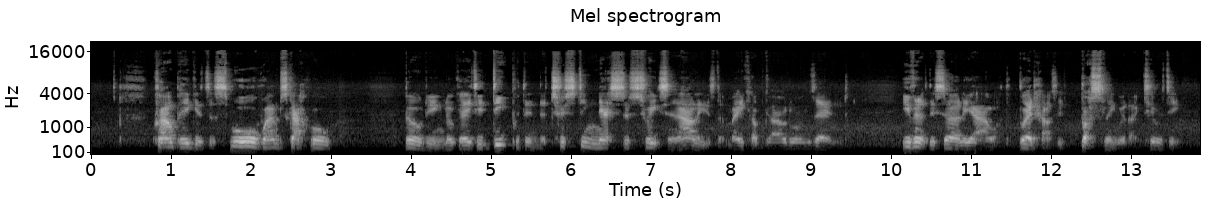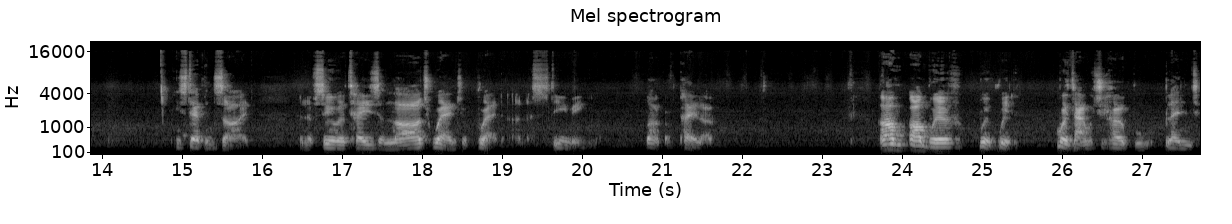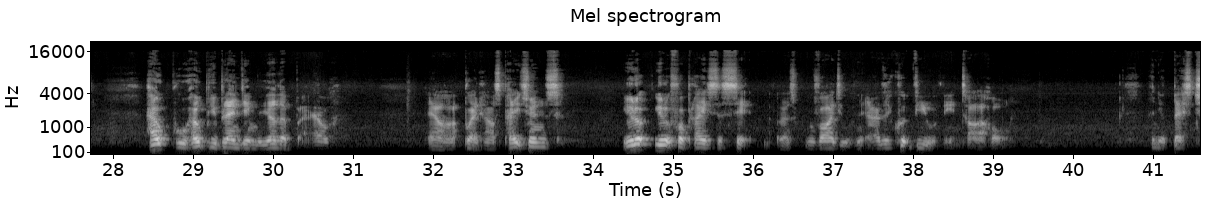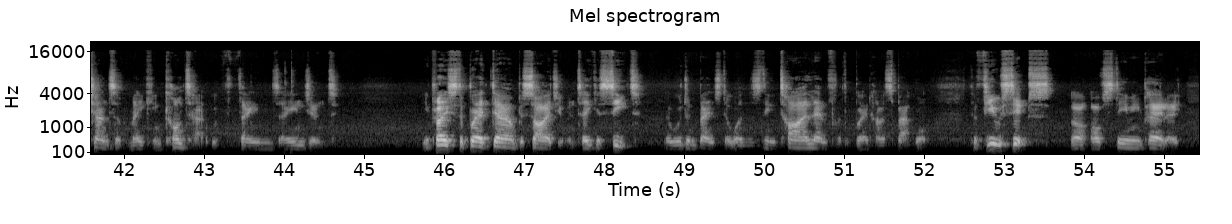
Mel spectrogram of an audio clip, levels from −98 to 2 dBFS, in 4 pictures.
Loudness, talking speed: -29 LUFS, 155 wpm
